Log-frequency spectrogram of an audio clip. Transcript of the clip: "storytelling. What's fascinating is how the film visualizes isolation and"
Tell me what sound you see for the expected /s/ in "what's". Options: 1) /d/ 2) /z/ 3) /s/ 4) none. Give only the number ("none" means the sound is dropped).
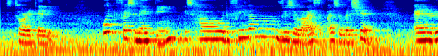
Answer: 4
